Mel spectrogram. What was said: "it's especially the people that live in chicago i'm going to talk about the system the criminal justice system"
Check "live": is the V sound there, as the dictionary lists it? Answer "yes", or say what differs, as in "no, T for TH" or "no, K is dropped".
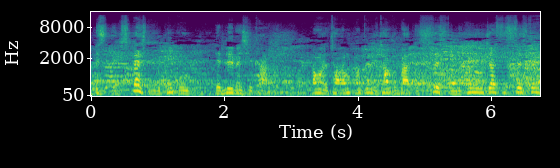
yes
